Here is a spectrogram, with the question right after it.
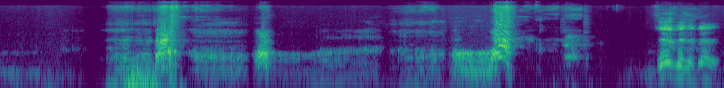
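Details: Kombai dog showing aggression toward a familiar visitor. A rough, low growl swells into sharp, explosive barks in short bursts. Background music and a man's voice are also heard.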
